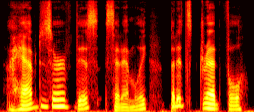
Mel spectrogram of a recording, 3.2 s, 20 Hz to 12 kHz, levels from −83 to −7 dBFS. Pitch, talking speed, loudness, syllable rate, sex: 140 Hz, 170 wpm, -22 LUFS, 5.4 syllables/s, male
